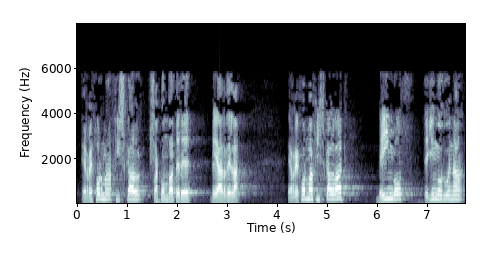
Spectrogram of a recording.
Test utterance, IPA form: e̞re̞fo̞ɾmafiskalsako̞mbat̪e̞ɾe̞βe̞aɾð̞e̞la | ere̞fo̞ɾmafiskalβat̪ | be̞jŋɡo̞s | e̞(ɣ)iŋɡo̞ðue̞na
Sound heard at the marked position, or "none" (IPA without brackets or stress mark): ɣ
